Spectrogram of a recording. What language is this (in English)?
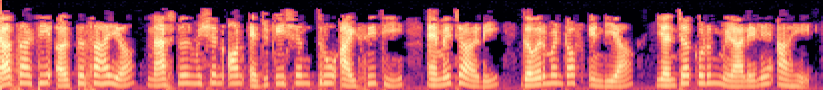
Marathi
